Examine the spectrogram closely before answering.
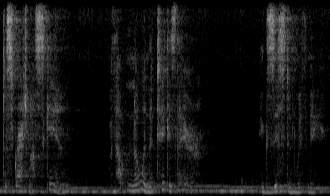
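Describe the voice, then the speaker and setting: A woman performing an intimate radio play monologue as a dreamy, obsessively lovestruck woman, breathy and drifting into whispers. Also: medium pitch, slow, very noisy, close to an everyday voice. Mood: hushed, entranced. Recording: music under the voice. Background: music.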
